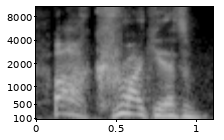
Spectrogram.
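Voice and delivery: put-on over-the-top Aussie accent; hammed-up Australian accent. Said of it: "I can't do an Aussie accent".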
